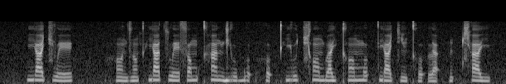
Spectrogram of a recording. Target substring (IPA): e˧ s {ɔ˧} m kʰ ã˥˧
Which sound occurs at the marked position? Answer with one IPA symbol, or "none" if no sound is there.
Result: ɔ˦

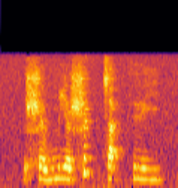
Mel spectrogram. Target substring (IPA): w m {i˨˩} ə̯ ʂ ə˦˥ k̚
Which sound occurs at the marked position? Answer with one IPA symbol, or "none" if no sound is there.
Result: i˨˩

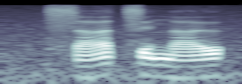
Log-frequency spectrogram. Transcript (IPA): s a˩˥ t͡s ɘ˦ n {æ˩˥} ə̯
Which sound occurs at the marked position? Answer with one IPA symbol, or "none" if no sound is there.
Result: a˩˥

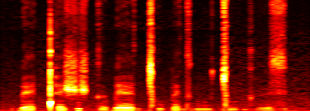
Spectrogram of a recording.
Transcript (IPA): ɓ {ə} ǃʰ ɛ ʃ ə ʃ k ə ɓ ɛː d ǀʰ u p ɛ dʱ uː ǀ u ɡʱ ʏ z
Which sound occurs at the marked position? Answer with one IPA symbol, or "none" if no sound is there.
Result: ɛ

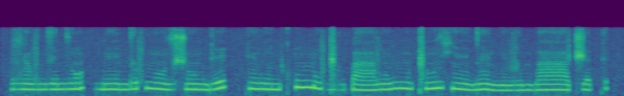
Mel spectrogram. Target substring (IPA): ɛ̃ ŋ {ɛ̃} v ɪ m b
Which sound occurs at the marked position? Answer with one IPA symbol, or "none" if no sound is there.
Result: ẽ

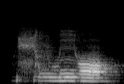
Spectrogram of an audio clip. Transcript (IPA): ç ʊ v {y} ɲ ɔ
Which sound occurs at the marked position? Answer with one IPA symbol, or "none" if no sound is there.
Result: u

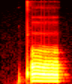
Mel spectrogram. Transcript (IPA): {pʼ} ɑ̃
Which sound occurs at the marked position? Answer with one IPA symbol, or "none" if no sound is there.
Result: pʼ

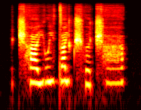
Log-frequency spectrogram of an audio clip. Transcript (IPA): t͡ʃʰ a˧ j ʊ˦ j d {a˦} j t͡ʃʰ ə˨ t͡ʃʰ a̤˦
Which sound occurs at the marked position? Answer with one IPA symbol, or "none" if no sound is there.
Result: a˦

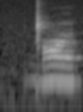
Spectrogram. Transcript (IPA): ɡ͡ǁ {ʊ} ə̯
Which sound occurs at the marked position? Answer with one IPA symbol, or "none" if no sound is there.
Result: ɔ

